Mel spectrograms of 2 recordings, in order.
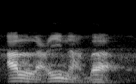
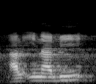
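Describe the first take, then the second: First: The word ends with an a vowel. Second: The word ends with an i vowel. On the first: The speaker calls it right. "ya fathah" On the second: The speaker calls it wrong.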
